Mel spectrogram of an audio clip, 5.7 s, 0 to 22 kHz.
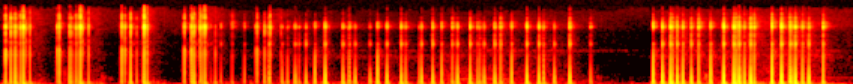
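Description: Short nails and fingertips tap a flat, solid, clear acrylic plate about hand size with embedded bubbles. Quick runs of light, dry taps pause briefly near 1 and 4 seconds. Each tap is a low, hollow knock with a faint bright click that dies away almost at once, and the final burst is louder.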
